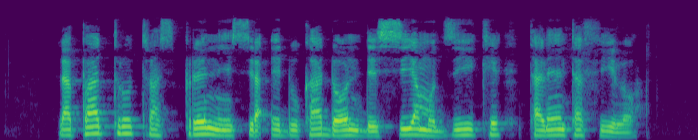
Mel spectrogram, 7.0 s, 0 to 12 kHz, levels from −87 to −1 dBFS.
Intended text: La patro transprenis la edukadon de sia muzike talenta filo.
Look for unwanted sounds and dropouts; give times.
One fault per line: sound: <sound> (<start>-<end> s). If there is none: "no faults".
no faults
